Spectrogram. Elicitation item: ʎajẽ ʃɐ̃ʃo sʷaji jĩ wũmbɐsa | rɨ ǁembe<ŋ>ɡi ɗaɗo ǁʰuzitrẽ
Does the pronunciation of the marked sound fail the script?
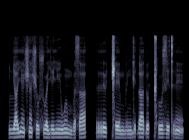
no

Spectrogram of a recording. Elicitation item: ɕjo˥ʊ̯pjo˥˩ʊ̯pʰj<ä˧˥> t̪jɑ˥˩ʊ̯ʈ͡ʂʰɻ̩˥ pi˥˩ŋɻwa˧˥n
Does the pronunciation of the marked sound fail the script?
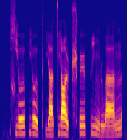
no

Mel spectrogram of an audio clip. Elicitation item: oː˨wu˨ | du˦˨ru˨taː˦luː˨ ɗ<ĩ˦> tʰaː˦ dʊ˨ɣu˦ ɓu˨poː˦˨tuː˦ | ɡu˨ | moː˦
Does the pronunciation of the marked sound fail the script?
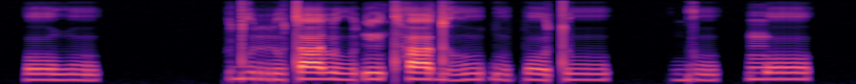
no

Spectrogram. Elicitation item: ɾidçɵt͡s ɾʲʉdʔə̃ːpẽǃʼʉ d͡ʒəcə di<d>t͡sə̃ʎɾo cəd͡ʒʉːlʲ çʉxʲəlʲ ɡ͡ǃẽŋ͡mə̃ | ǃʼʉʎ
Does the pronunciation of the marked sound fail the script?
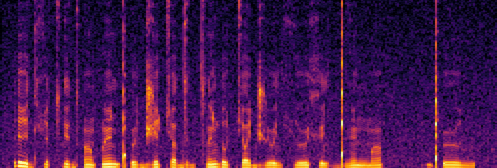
no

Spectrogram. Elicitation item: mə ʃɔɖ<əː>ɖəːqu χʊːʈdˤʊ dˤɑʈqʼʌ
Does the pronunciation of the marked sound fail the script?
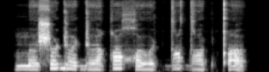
no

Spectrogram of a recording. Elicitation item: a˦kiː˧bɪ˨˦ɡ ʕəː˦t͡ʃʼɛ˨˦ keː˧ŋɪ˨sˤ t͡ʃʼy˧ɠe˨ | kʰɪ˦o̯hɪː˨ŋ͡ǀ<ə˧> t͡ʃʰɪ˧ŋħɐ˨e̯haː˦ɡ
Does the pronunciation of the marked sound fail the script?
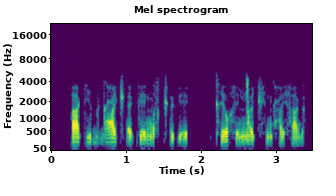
yes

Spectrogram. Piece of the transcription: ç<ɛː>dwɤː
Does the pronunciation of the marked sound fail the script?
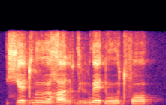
no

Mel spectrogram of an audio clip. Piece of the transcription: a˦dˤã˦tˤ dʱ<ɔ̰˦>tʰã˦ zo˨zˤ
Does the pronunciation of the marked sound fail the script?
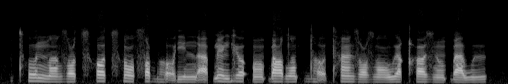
no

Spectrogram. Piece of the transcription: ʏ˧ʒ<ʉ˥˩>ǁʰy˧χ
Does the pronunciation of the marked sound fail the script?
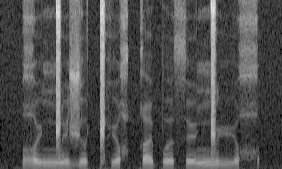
yes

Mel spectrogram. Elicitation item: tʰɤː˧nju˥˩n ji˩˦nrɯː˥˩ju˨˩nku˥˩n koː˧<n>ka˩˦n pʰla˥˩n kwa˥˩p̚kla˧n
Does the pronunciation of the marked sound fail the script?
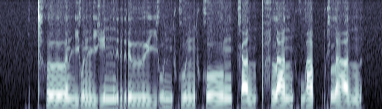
yes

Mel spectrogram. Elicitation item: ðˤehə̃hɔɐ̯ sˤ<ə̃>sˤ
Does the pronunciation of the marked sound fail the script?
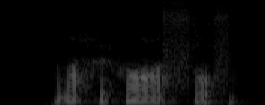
no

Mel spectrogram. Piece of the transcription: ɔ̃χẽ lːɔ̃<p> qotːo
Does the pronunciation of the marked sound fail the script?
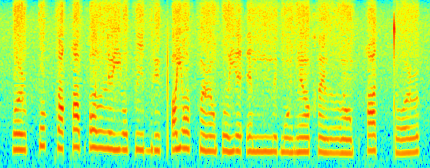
no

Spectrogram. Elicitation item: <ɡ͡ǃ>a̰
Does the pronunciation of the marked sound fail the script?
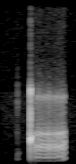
yes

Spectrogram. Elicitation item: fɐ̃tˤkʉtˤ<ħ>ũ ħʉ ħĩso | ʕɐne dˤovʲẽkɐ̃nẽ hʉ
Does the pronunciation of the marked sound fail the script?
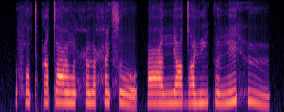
yes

